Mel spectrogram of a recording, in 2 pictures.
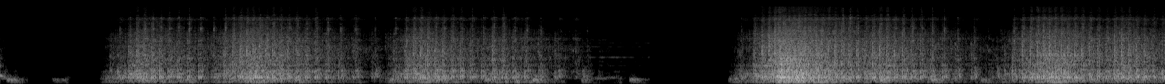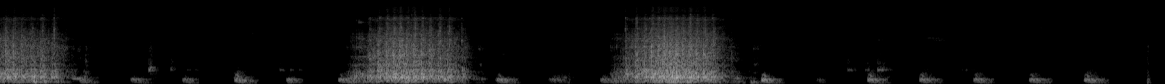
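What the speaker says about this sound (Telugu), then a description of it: "ఇక్కడ నుంచి ఇలా స్టిచ్ చేసుకోవాలి" A sewing machine stitching in bursts, several loud close runs of rapid rhythmic clatter lasting one to three seconds, with short gaps and scattered single clicks between them.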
